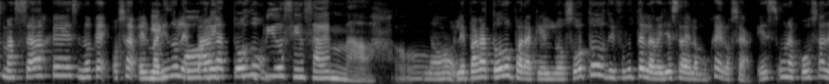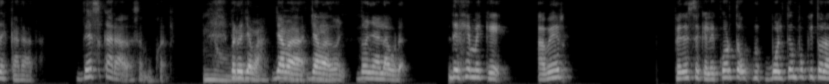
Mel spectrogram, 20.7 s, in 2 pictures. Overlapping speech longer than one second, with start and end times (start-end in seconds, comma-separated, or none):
1.8-3.4, 13.2-15.1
